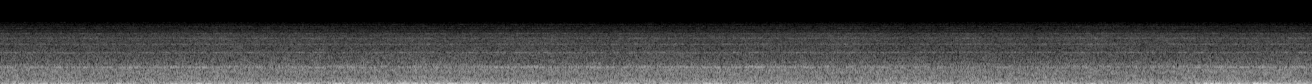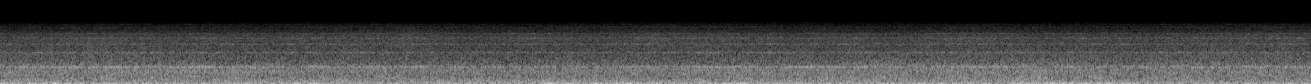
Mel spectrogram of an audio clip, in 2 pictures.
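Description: Jet engines roar steadily with a high whine.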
